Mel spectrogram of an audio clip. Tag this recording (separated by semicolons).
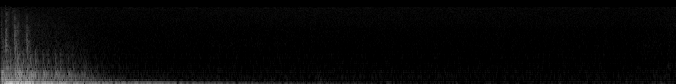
bang; closed; door; hit; knock; percussion; percussive; tap; wood; wooden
